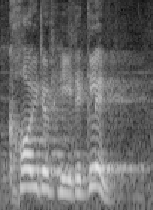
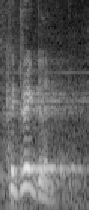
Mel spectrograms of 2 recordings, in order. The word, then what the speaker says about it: Coed yr Hyd y Glyn: To my amazement, she said that the one she recalls best was Coed yr Hyd y Glyn, a property within my constituency that even locals wrongly pronounce as Cadriglin.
